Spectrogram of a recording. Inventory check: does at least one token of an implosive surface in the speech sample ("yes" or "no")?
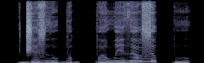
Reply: no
